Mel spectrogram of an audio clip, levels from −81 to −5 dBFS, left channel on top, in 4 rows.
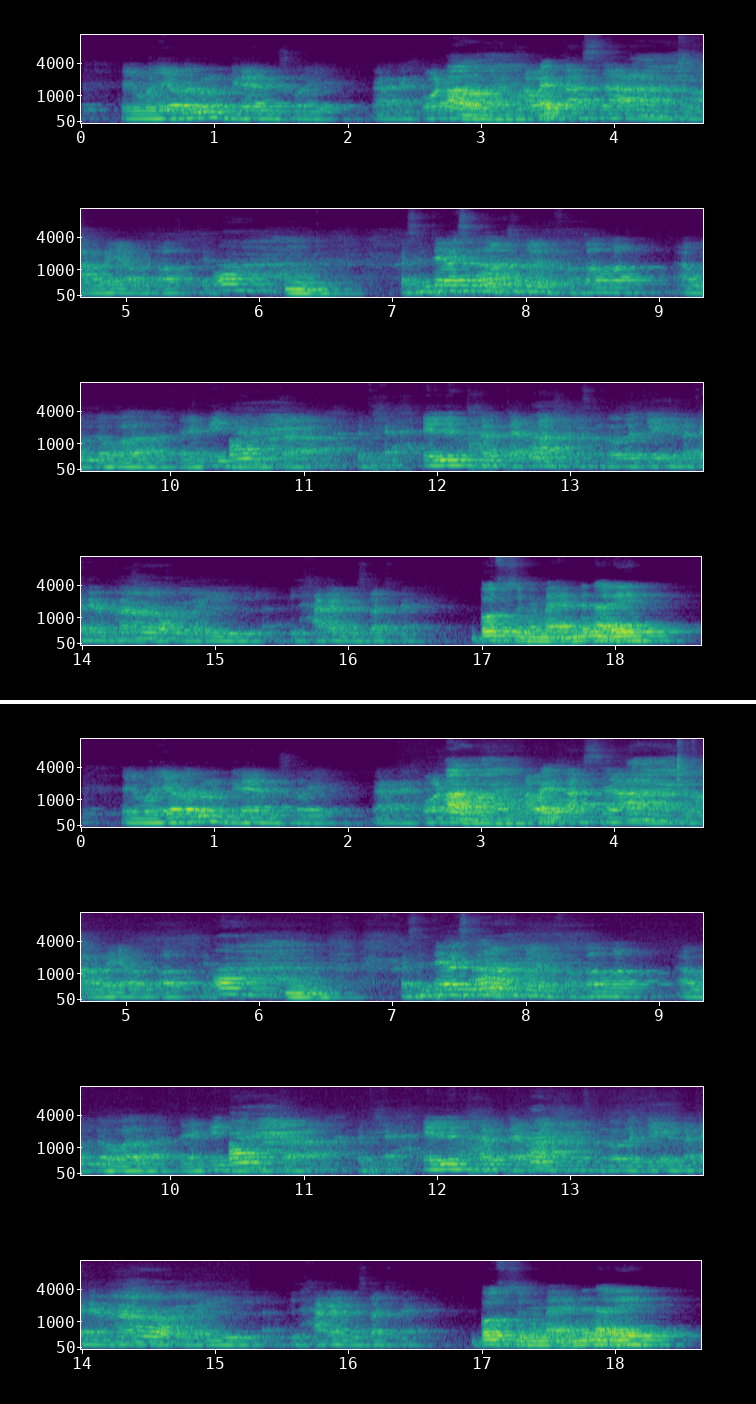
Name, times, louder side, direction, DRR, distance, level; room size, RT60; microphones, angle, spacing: voice 1, 0.3-1.8 2.2-5.7 7.1-8.8 9.1-15.3 15.6-16.5, right 1 dB, 20° left, -6 dB, 1.3 m, -29 dB
Human voice, 2.7-3.6 4.1-4.8 5.6-7.1 7.4-8.4 10.4-11.1 12.1-13.2 13.5-13.8 14.2-15.0, right 4 dB, 85° right, 0.4 m, -29 dB
voice 2, 16.9-18.2, left 1 dB, 75° left, -1 dB, 0.9 m, -22 dB
6.5 x 2.3 x 3.0 m, 0.99 s
head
